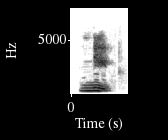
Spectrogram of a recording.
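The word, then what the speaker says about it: knit: V4 kills V5 killing नीट विन किंवा विणकाम करणे इथ स्पेलिंग लक्षात घ्या के एन आयटी प्र्स नीट K silent letter प्र्सट नीट नीट टेडथ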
